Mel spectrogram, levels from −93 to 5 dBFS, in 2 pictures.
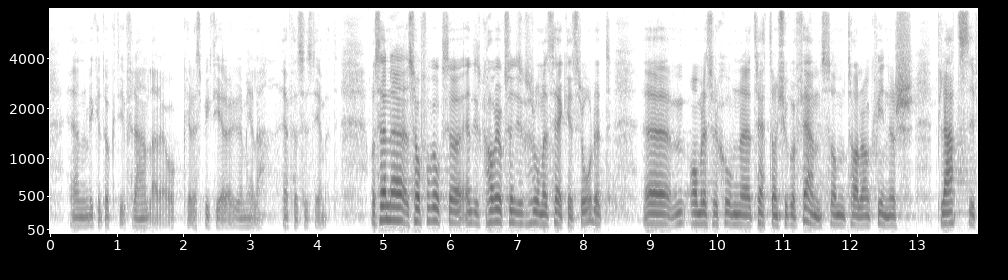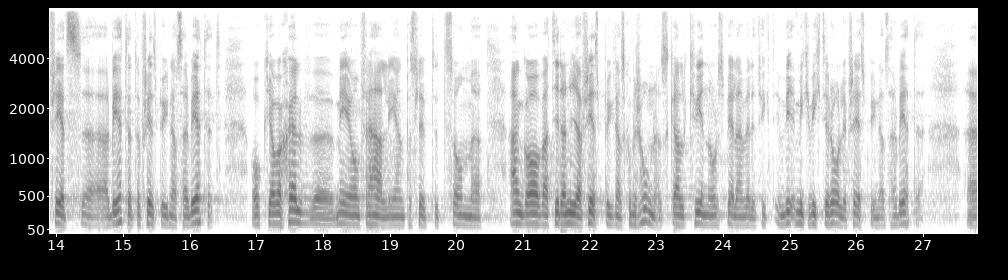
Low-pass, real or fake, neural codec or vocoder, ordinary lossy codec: none; real; none; none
